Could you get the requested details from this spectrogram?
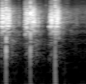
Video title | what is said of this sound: These Gourds will KEEP MOSQUITOS AWAY NATURALLY! | Now you'll hear this gourd as I shake it, like a maraca. So you'll hear the gourd as I shake it.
